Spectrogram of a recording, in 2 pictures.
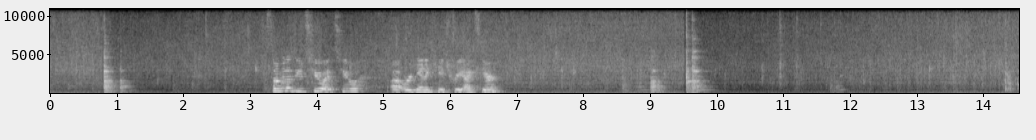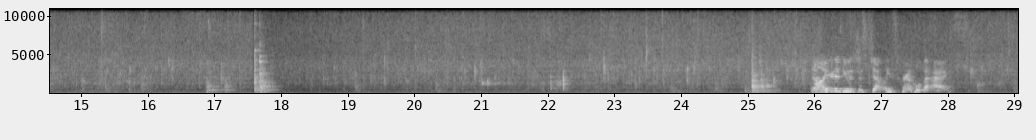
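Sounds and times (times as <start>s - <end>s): tofu sizzling in a pan: 0.0s - 29.0s.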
